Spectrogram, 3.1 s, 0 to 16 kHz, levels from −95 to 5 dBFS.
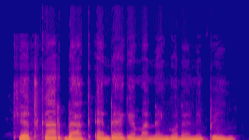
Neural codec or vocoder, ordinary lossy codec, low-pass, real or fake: none; Opus, 32 kbps; 14.4 kHz; real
